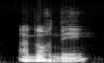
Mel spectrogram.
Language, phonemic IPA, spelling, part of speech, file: French, /a.bɔʁ.de/, aborder, verb, Fr-aborder.ogg
- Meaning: 1. to deal with; to tackle; to approach a problem, situation or topic; to broach a subject 2. to approach or meet somebody 3. to place side to side 4. to reach, especially with a boat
